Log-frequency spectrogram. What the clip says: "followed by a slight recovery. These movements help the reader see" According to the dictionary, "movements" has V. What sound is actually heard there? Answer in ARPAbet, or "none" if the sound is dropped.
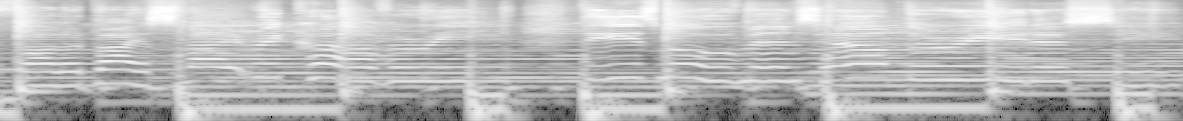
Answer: V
